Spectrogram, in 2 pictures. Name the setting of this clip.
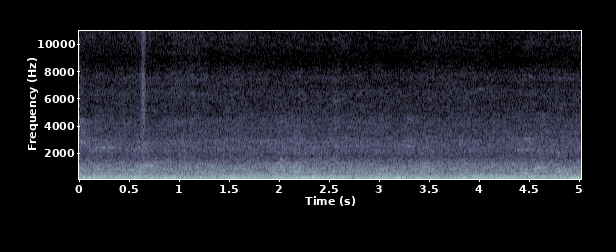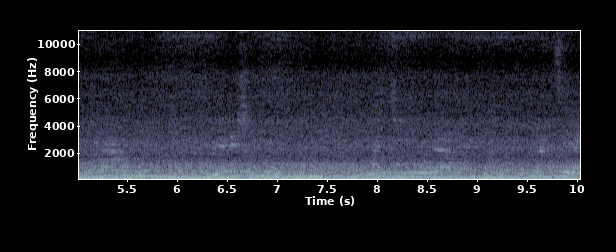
subway train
